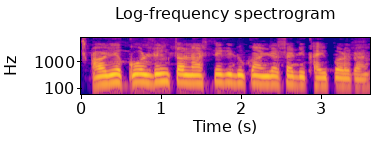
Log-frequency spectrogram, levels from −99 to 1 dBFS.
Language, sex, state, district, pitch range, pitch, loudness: Hindi, male, Bihar, Saharsa, 135-165 Hz, 150 Hz, -19 LUFS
